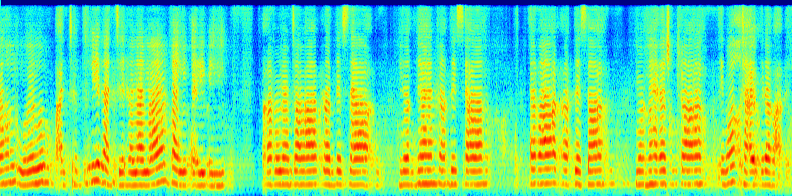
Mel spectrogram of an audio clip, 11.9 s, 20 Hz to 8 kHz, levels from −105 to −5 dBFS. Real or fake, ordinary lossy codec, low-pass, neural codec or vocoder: fake; MP3, 64 kbps; 7.2 kHz; codec, 16 kHz, 0.5 kbps, FreqCodec, smaller model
